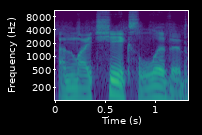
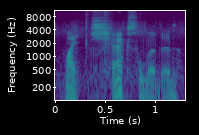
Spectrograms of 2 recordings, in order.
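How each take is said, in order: First: Said in the usual way. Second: "cheeks" said as "checks", with a short e; literal misreading. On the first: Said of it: "that's gotta be cheeks". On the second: Real, not acted. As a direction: softly test out "cheeks" pronounced like "checks". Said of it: "It definitely says checks".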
